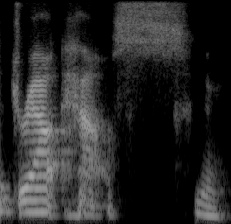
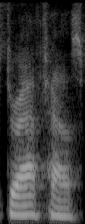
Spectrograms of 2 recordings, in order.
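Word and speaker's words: Drafthouse: Saturday October 22nd at the drought house technically it's Draft House but you wouldn't know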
